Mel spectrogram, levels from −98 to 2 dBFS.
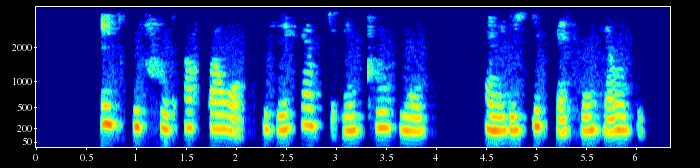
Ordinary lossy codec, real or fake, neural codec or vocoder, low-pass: AAC, 32 kbps; real; none; 3.6 kHz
